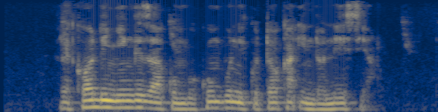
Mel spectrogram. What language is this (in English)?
Swahili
